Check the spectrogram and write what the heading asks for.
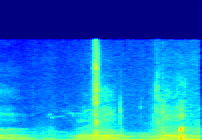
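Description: Quiet pause filled by a faint breath and rustle close to a clip-on microphone, with one small click about a second in.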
